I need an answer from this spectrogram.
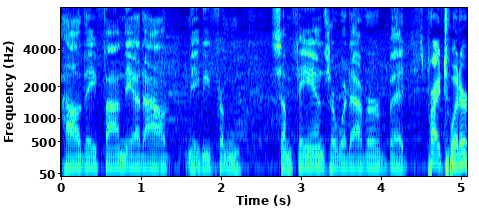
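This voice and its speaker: A man's medium-pitched voice, monotone and flat at a moderate pace, with noticeable background noise. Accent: American. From St. Louis, Missouri (north side). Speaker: former pro soccer player and coach. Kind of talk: casual interview. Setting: restaurant.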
